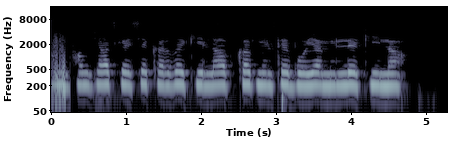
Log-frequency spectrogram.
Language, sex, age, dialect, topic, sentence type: Magahi, female, 18-24, Southern, banking, question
